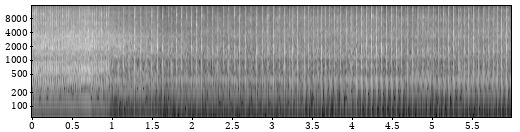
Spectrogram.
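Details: SRM-210 trimmer after repair (new carb, fuel filter, plug, fresh gas, handle), tank refilled: brief high rev, then steady, even idle popping regularly; normal idle.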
